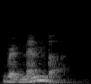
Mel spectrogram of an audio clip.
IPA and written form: rɪˈmɛmbə (Remember)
